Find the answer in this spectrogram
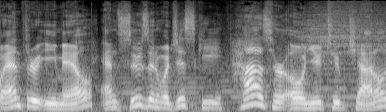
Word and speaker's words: Wojcicki: communication with you Susan wajis and just so you know that is how you pronounce her name you can hear it from her my name's Susan wajis she said in January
